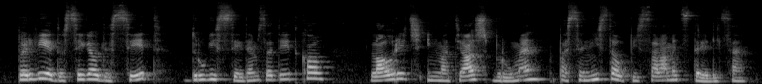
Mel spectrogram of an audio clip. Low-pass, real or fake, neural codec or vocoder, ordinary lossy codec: none; real; none; none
